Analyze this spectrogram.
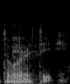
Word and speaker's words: Dougherty: His name is Dougherty. That's how you pronounce it.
